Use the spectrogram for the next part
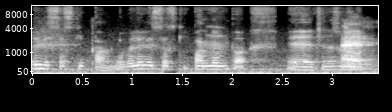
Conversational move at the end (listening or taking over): listening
